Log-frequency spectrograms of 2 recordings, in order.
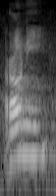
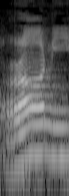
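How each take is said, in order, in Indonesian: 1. Vokal pertama diucapkan pendek. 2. Vokal pertama ditarik panjang. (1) "Kalau pendek" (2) "Makanya Roninya jangan dipanjangkan"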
